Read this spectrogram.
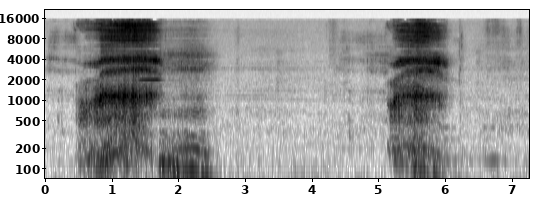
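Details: Two rough, rattling snoring breaths about five seconds apart, the first trailing into a low flutter, with quiet between; snoring.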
